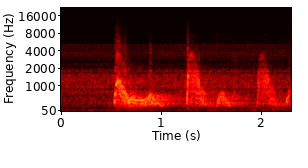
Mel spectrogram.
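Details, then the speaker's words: Doppler probe on a volunteer's arm artery in a live lecture demonstration: after the blood supply is released, sudden whooshing surges fall in pitch with each pulse as blood rushes back into the arm. "I'm going I'm going to I'm going to to interrupt this blood supply to arm for few more seconds because I think you should be able to hear The Rush of Blood back into his into his"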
